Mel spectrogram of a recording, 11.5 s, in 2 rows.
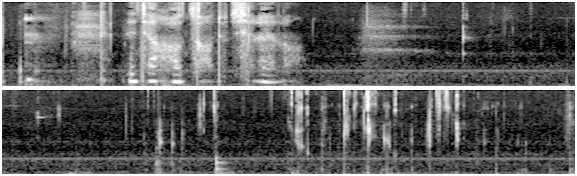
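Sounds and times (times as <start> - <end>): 
low steady hum: 0.0 - 11.4
speech: 0.2 - 0.4, 1.3 - 2.9
soft chewing while eating homemade rice porridge: 4.0 - 11.4.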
